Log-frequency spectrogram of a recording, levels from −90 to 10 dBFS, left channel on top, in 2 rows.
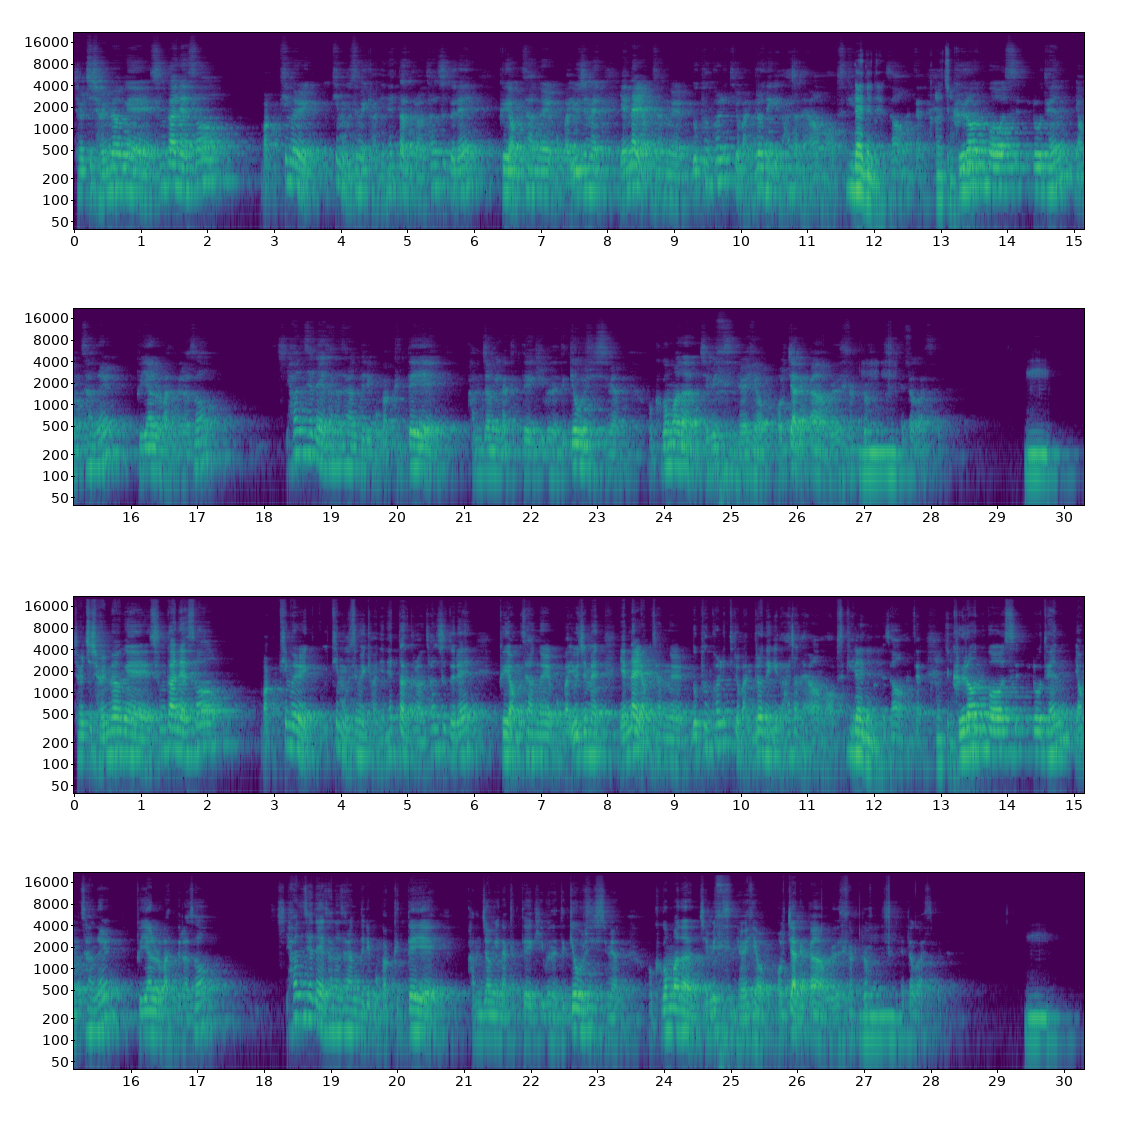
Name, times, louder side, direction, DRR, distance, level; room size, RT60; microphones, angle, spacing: voice 1, 0.0-2.2 2.8-3.5 3.9-6.0 6.4-11.9 12.3-15.7 16.1-17.2 18.3-20.6 21.1-23.4 23.9-27.1 27.7-27.9, right 1 dB, 85° right, 2 dB, 2.8 m, -27 dB
voice 2, 11.6-12.2 12.9-13.3 26.9-27.6 29.4-29.8, left 3 dB, 50° left, 10 dB, 0.8 m, -27 dB
19.5 x 14.0 x 5.1 m, 1.2 s
head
